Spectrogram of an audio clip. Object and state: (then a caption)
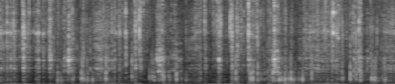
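Dry soap bar scraped with a blade. A metal utility blade cuts and scrapes a solid, hand-sized, dry dark purple Lux soap bar. Dense, crackly scraping and sharp clicks repeat over a low rumble, with bright crisp edges as flakes break off.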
